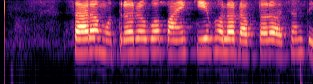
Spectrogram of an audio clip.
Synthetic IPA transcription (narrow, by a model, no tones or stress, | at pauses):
saɾʌmut̪ɾʌɾoɡɔpaĩkebʱɔlɔɖʌk̚ʈʌɾːt͡sʰʌnt̪i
